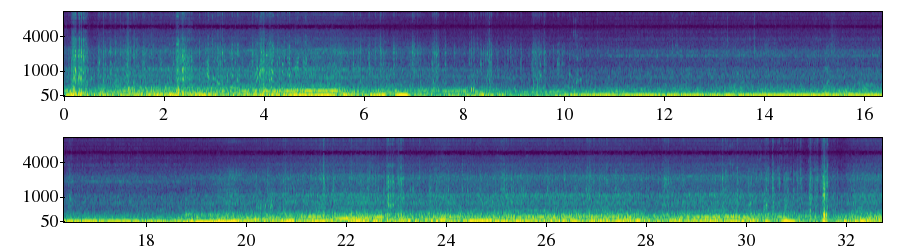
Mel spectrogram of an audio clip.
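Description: Steady low rumble of a double-decker tour bus under way, heard from its upper deck, with engine drone and road noise and a few short knocks; it swells louder about two-thirds of the way in.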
